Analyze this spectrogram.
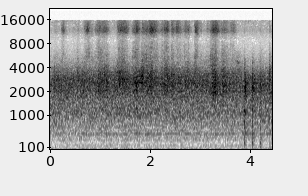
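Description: Steel spoon rubbing oil over a chapati on a plate, soft scraping over a steady background hiss, with a few light clicks near the end.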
